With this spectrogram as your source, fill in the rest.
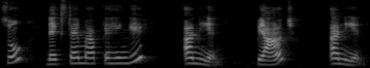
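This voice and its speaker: A woman with an Indian accent teaches vocabulary at an unhurried pace. Her voice sits a little high, and she drills each word by repeating it and asking the listener to say it back. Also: expressive, noisy background. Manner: repeats each word slowly, asks quiz questions. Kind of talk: slow, drilled vocabulary lesson.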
